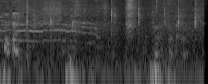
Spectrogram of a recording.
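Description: A cat's faint drawn-out meow, gliding slowly down in pitch and fading out about a second in, followed by a few soft knocks.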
